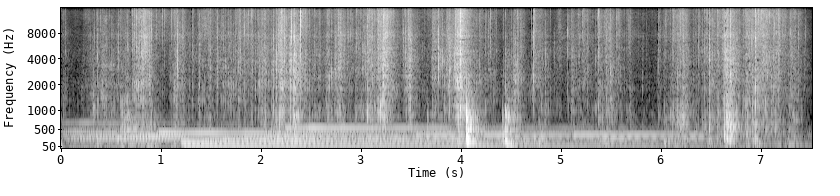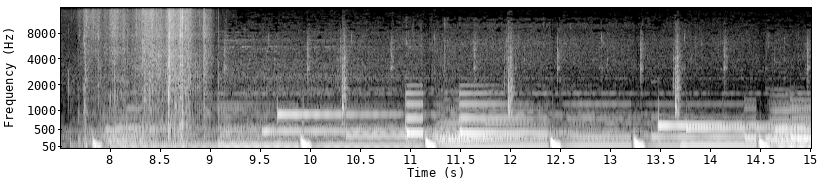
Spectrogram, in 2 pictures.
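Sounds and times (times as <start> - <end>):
plastic film crinkling: 0.0 - 9.1
background music: 0.0 - 15.0.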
